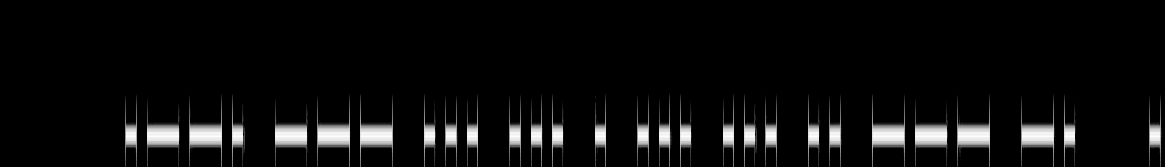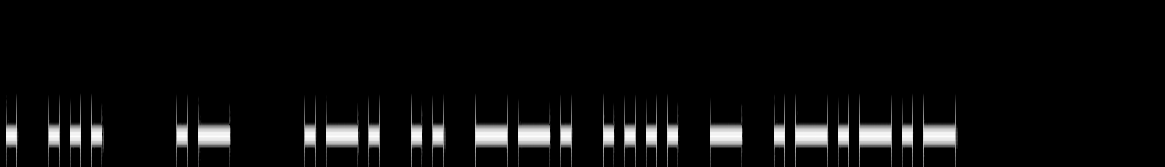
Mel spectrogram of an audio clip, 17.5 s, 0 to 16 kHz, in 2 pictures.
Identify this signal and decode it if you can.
Morse code, heard as a keyed tone, about 15 wpm, 700 Hz. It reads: POSSESSION IS A RIGHT.
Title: Sentences from Top 1400 Words 15wpm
